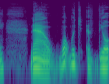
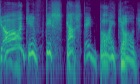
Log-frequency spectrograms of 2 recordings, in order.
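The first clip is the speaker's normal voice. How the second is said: put-on very high, swooping, nasty old granny voice. Showing the voice used for the old lady in the reading: George's grandma voice. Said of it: "the voice of, uh, George's grandma in George's Marvelous Medicine".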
